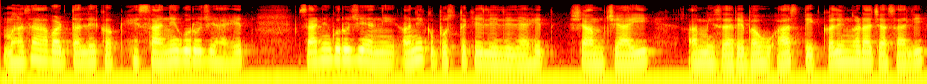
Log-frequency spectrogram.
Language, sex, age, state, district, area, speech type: Marathi, male, 18-30, Maharashtra, Ahmednagar, rural, spontaneous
